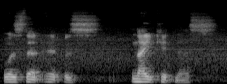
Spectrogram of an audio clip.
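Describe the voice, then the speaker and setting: A man chatting casually as game master, recapping a tabletop role-play session in a halting, storytelling way with pauses. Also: mid-range voice, steady tone, pushed and bright, slight background noise, poor audio.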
